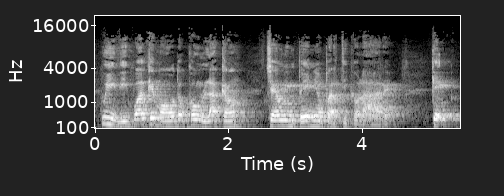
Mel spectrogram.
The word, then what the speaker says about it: Lacan: Noterete la pronuncia che sottolinea correttamente la nasalizzazione con cui tutti i francesi pronuncierebbero il nome Lacan senza avere la sensazione di stare, come possiamo dire, ostentando una pronuncia.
